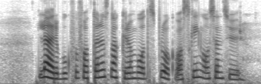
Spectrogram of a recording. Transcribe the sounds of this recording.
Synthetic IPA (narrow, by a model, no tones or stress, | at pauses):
læːɾəbuːkfɔɾfɑt̪ːəɳəsnɑkːəɾɔmboːd̪əspɾoːkʋɑskɪŋoːsɛnsʉːɾ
